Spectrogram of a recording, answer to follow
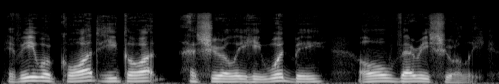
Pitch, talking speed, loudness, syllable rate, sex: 135 Hz, 155 wpm, -16 LUFS, 4.8 syllables/s, male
